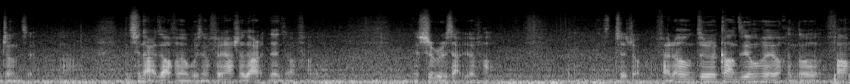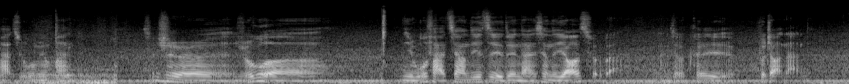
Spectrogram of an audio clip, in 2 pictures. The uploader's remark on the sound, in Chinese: 后面每个话题都是纯临场，连大纲都没有。因为边开车边录的，有点吵……已经尽量降噪啦，下次有室内录制！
